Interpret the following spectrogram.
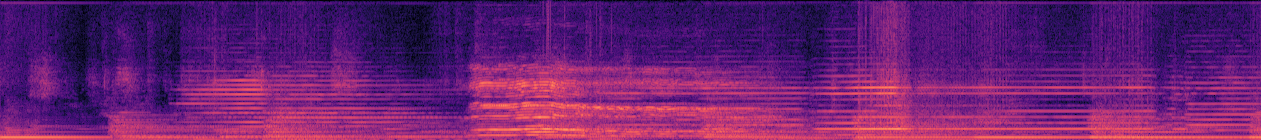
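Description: Instrumental passage on violin, upright bass and electric keyboard: the violin plays a melody with vibrato over sustained keyboard chords and a bowed or plucked bass line.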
